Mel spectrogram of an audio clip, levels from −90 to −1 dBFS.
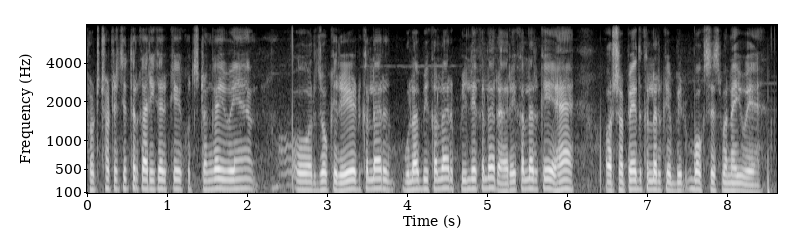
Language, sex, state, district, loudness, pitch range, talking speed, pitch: Hindi, male, Rajasthan, Bikaner, -16 LUFS, 145-165 Hz, 200 wpm, 155 Hz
